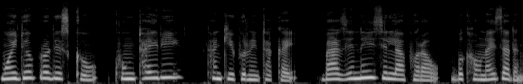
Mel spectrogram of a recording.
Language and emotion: Bodo, neutral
